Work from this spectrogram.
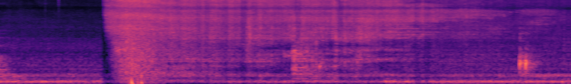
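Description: Mustard seeds and dried red chilies hit hot oil with a loud, sudden hiss that settles into a steady crackling sizzle for several seconds, with small pops and clinks near the end, no talking.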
